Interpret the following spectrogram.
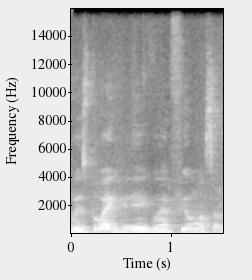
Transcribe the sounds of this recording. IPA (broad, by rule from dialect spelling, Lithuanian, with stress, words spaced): ʋɐɪzˈduɔjɛ ɡʲɪ ˈjɛɪɡʊ ɐr ˈfʲɪlˠmuɔs ɐr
